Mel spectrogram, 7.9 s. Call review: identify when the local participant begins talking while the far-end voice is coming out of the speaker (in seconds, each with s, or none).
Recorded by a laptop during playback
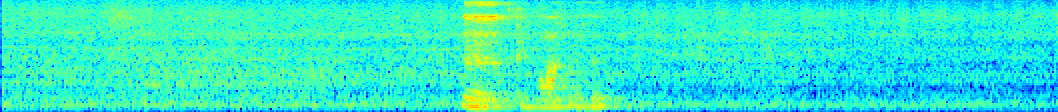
3.5 s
